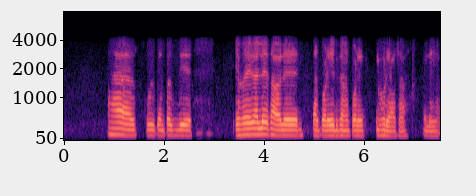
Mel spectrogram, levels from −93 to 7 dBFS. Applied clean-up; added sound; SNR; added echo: none; none; none; none.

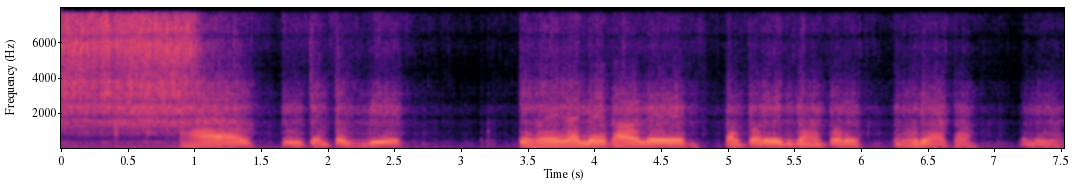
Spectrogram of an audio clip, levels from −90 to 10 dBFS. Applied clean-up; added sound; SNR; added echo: neural mask model RNNoise.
